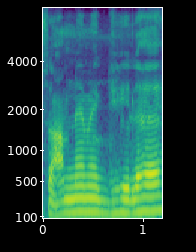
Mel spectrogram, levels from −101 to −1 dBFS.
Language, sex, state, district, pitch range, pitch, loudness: Chhattisgarhi, male, Chhattisgarh, Kabirdham, 135-145 Hz, 140 Hz, -15 LUFS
